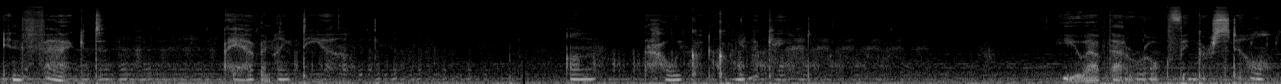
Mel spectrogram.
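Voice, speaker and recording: Woman playing a slow, whispering, seductive demoness. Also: a little high. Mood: playful teasing. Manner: breathy, lingering whisper, playful and menacing. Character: seductive, teasing female sleep paralysis demon, possessively affectionate. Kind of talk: ASMR roleplay. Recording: music behind the voice.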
